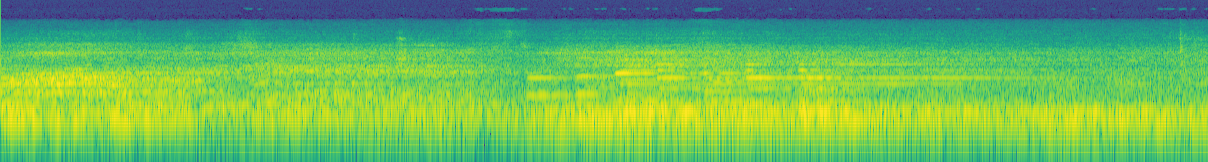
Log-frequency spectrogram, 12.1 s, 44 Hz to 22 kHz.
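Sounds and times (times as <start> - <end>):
mixed choir singing softly: 0.0 - 12.0.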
